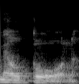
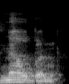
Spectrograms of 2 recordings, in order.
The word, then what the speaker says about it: Melbourne: and Melbourne Melbourne is is not Melbourne like the born identity the born legacy the born God knows what it is Melbourne BN all right so you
